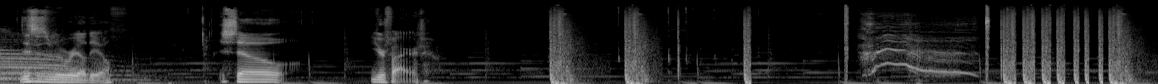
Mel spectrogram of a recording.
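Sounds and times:
speech: 0.2s - 1.3s, 2.2s - 3.0s, 3.7s - 4.4s
gunshot sound effect: 5.5s - 6.7s, 10.0s - 11.5s.

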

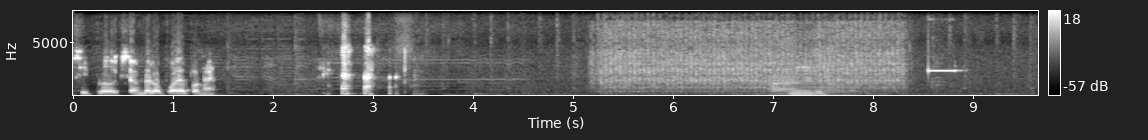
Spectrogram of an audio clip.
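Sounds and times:
speech: 0.0s - 1.6s, 2.6s - 3.6s, 7.0s - 7.8s
laughter: 2.5s - 3.5s
money-printing machine rattling mechanical whir: 5.2s - 8.4s
short high electronic beep: 8.6s - 9.0s.

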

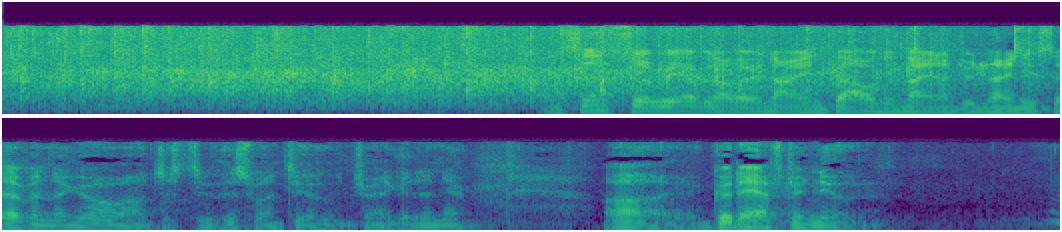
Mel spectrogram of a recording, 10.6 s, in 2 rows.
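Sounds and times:
applause: 0.0s - 5.5s
speech: 2.7s - 9.8s.

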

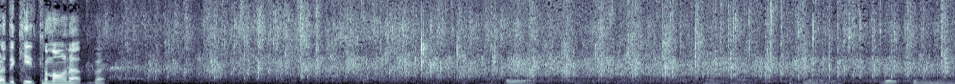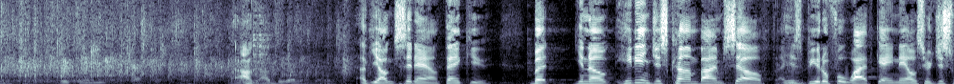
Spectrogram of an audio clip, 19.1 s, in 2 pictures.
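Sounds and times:
speech: 0.0s - 1.2s, 5.0s - 5.5s, 8.8s - 11.0s, 11.8s - 19.0s
audience applauding: 0.0s - 13.4s.

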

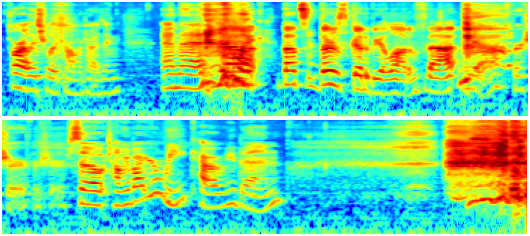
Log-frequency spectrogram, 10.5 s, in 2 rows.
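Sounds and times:
speech: 0.1s - 8.3s, 9.6s - 10.4s
deep sharp breath drawn in: 8.2s - 10.2s.

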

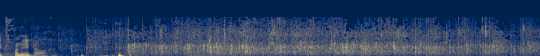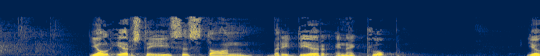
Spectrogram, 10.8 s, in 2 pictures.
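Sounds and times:
speech: 0.0s - 1.5s, 6.3s - 9.5s
audience applause: 0.6s - 6.0s.

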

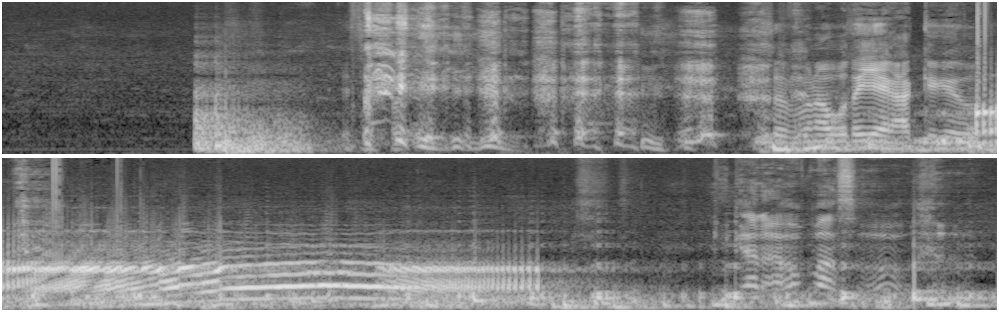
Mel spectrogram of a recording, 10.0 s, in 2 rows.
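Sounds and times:
laughter: 1.7s - 3.8s
speech: 1.9s - 6.7s, 7.9s - 9.9s
whale moaning call: 4.8s - 7.9s.

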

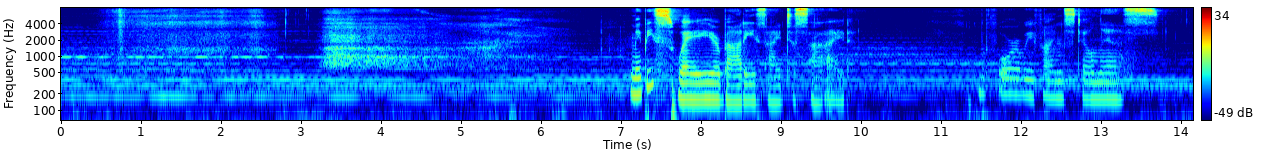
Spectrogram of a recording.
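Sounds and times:
steady low drone: 0.0s - 14.1s
deep cleansing breath during a guided meditation: 0.5s - 7.1s
speech: 7.1s - 10.0s, 11.5s - 13.8s.

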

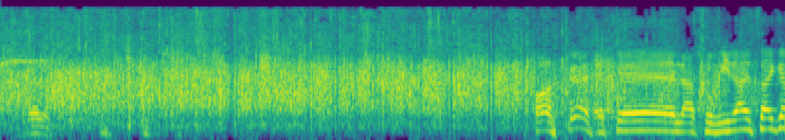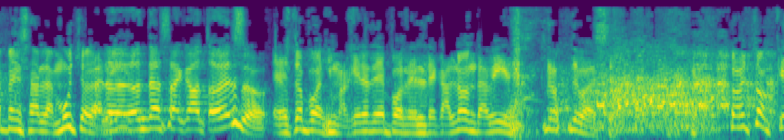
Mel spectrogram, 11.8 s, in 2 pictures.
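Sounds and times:
audience applause: 0.0s - 5.8s
speech: 0.2s - 0.6s, 4.0s - 11.7s
laughter: 0.6s - 1.5s, 9.7s - 11.7s.

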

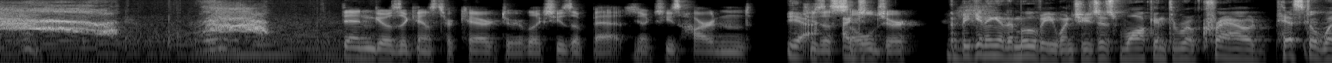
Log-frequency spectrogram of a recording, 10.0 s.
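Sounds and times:
woman screaming in fear: 0.0s - 2.1s
speech: 2.6s - 9.9s.

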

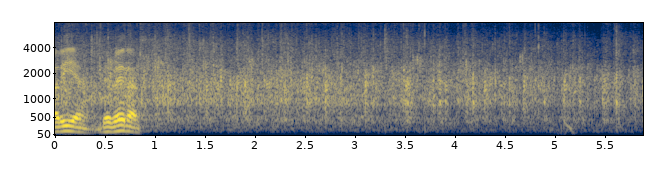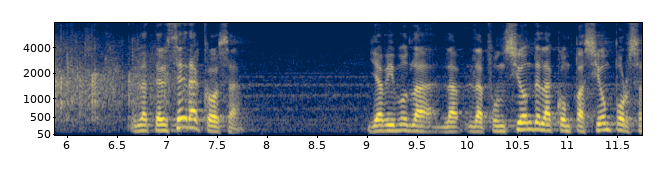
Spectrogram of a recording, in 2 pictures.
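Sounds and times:
speech: 0.0s - 1.0s, 6.7s - 7.9s, 9.0s - 11.7s
audience applause: 0.0s - 7.2s.

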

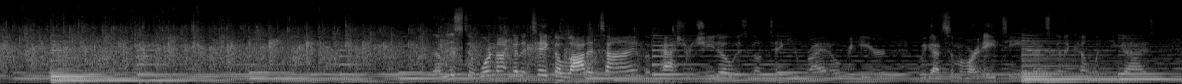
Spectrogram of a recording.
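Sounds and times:
audience praise clapping: 0.0s - 6.7s
speech: 0.5s - 0.9s, 4.6s - 8.6s, 9.2s - 11.7s.

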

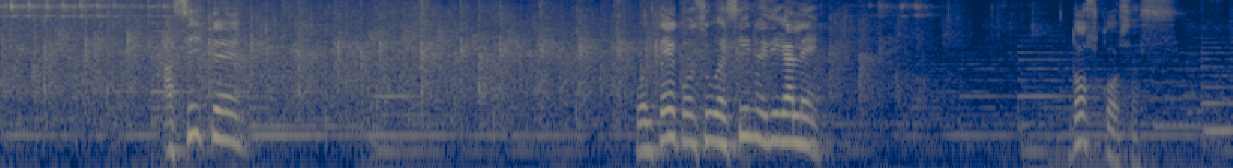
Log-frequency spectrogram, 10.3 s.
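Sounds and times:
audience applauding: 0.0s - 7.6s
speech: 1.4s - 2.2s, 5.3s - 7.0s, 9.0s - 9.7s.

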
